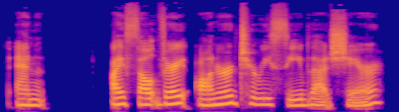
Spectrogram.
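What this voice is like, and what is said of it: Usual voice. Nothing is said of it.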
